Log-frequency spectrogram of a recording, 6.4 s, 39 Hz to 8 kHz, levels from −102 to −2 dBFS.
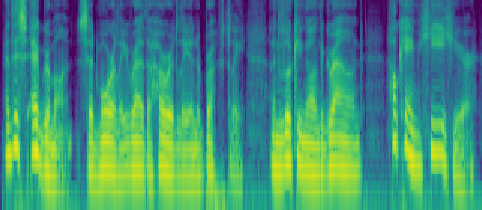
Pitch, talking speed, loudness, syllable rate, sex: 120 Hz, 170 wpm, -19 LUFS, 5.1 syllables/s, male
